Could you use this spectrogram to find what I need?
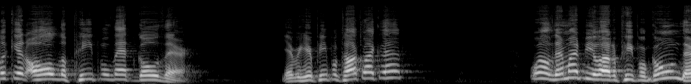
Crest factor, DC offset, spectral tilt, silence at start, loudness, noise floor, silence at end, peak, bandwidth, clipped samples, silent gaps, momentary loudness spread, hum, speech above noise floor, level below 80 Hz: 20 dB; under 0.1%; -5.5 dB/octave; 0 s; -20 LUFS; -72 dBFS; 0 s; -2 dBFS; 17 kHz; under 0.1%; none; 12 LU; none; 53 dB; -74 dBFS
